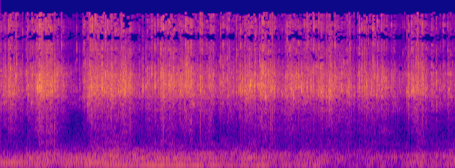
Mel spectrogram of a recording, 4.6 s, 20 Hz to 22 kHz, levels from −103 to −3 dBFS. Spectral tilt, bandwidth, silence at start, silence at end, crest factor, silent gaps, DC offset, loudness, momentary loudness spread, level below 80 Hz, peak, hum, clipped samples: 1.5 dB/octave; 17 kHz; 0 s; 0 s; 24 dB; none; under 0.1%; -30 LUFS; 6 LU; -60 dBFS; -10 dBFS; none; under 0.1%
